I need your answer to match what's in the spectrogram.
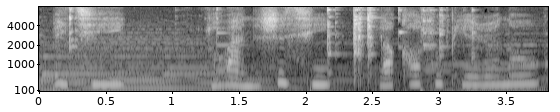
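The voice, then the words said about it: Speaking softly, near whisper. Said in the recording (Chinese): “小声”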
